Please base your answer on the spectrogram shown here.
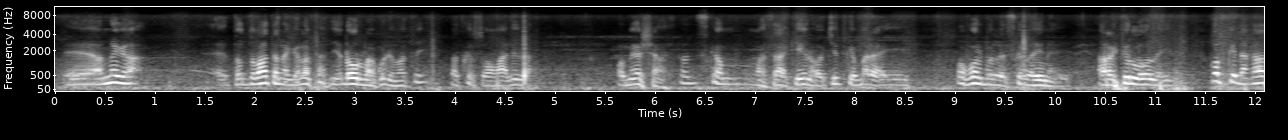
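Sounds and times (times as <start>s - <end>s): man talking: 0.0s - 4.9s, 5.6s - 12.0s.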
